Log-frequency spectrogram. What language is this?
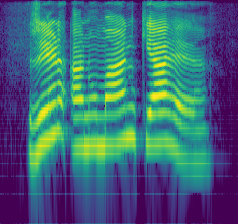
Hindi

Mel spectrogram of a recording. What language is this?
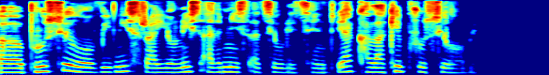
Georgian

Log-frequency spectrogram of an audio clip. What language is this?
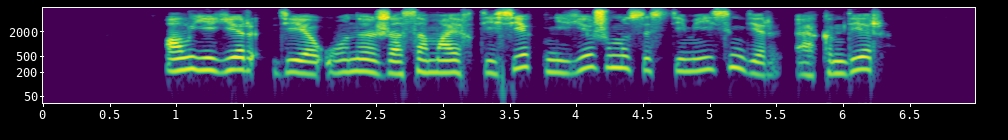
Kazakh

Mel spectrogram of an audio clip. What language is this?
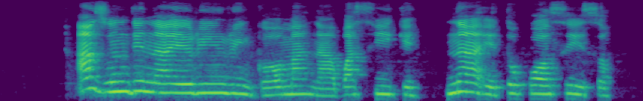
Igbo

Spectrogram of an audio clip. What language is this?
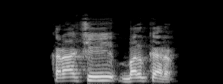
Sindhi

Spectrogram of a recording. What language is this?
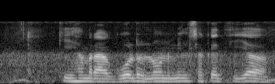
Maithili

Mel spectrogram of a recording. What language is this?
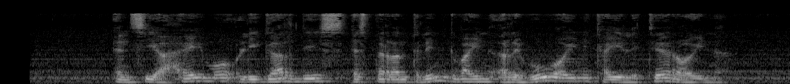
Esperanto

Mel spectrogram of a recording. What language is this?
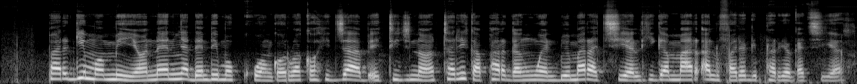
Luo (Kenya and Tanzania)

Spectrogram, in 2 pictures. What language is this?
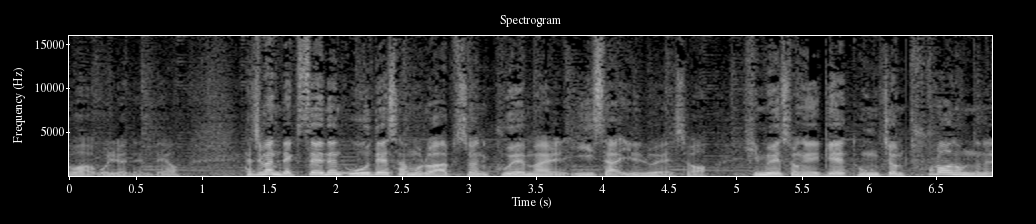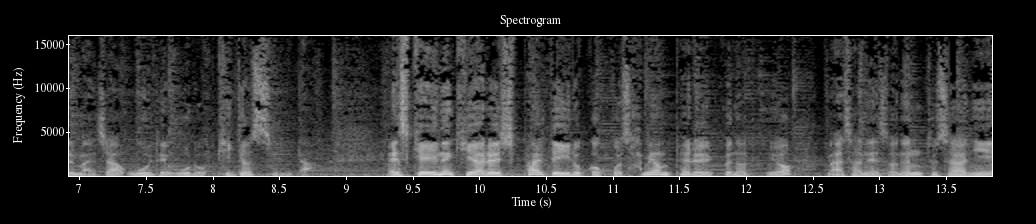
Korean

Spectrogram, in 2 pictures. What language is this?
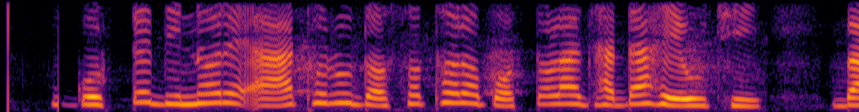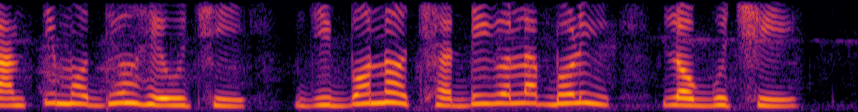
Odia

